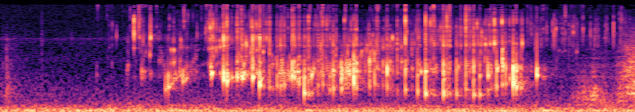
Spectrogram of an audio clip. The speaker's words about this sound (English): I have tea. What kind of tea am I pouring?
